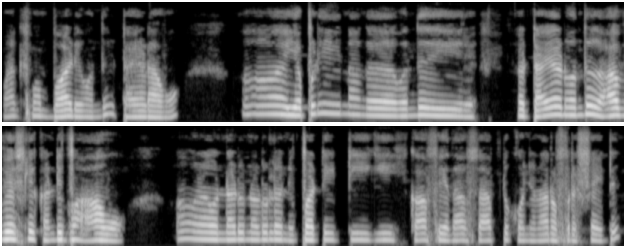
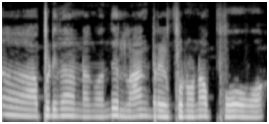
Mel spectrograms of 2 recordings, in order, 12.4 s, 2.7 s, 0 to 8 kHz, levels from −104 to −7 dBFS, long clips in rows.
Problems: low volume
